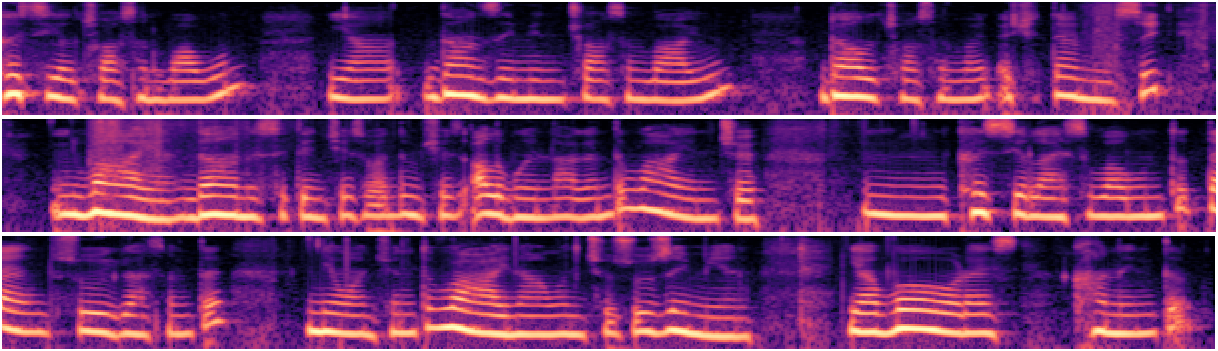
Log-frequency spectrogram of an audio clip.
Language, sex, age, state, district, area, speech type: Kashmiri, female, 30-45, Jammu and Kashmir, Anantnag, rural, spontaneous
